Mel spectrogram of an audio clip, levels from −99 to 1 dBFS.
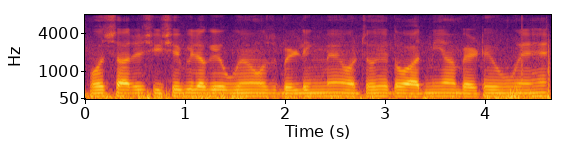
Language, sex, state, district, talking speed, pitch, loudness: Hindi, male, Bihar, Jahanabad, 245 wpm, 115 Hz, -15 LUFS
